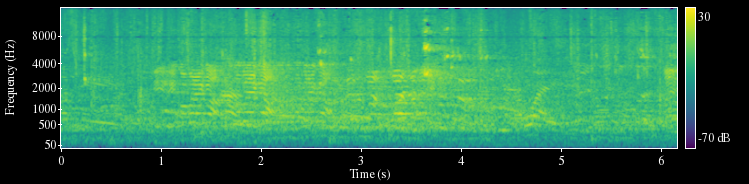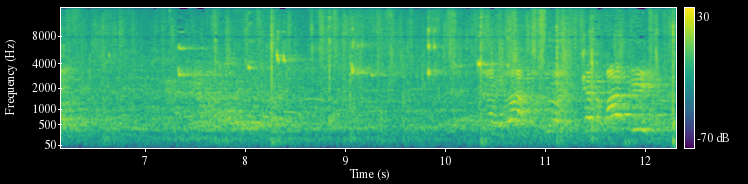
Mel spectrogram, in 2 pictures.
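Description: A handball bouncing on a concrete court, with players and onlookers calling out over it, the voices getting louder near the end.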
